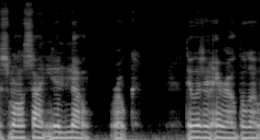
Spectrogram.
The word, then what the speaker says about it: roque: It's pronounced Roke.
